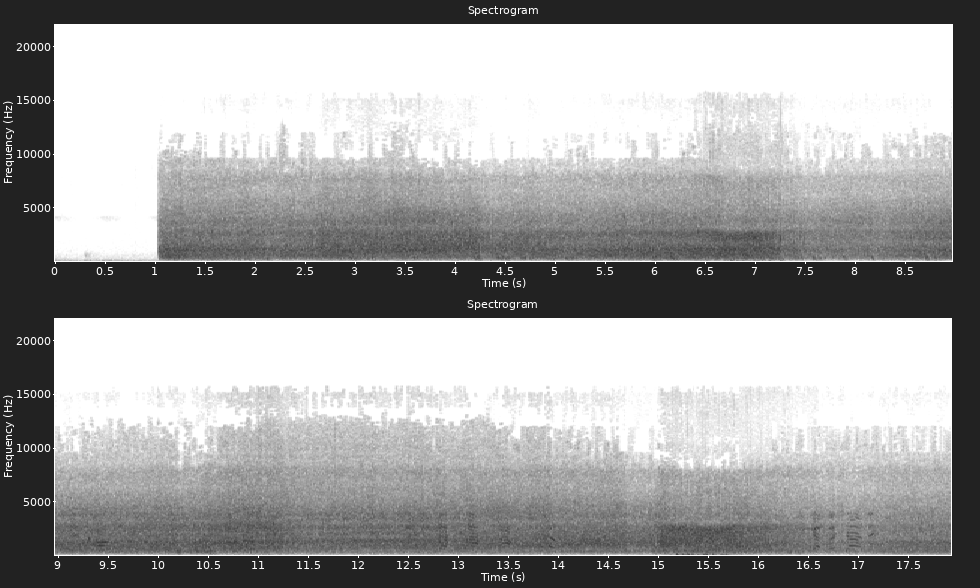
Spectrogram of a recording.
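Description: Waves wash and break onto a shore with a steady rushing roar.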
